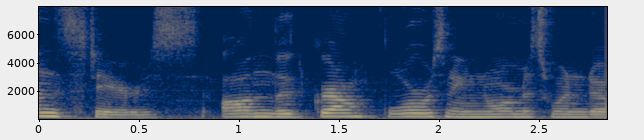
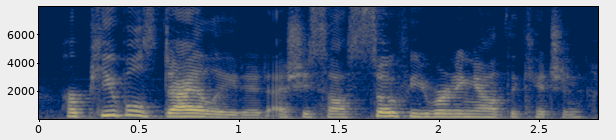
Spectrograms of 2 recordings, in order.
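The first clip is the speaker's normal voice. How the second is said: usual speaking voice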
